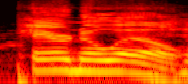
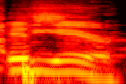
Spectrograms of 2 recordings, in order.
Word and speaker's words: Père Noël: Père Noël. – Père Noël. – Not Pierre.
